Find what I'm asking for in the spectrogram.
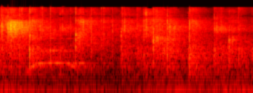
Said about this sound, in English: You can clap. I see you trying.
